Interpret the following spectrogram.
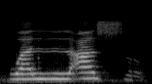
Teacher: Rohnya ada tawasud, ada mengalir sedang, ya, tambahannya takrir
